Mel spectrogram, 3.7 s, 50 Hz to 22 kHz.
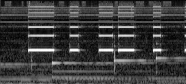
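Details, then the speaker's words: Original 1989 Game Boy DMG under repair: multimeter continuity beep cutting in and out in bursts with probes held still on battery spring contact, likely heavy oxidation; intermittent continuity. "I'm not moving. It's intermittent. I think it's so heavily oxidized that it's doing that."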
